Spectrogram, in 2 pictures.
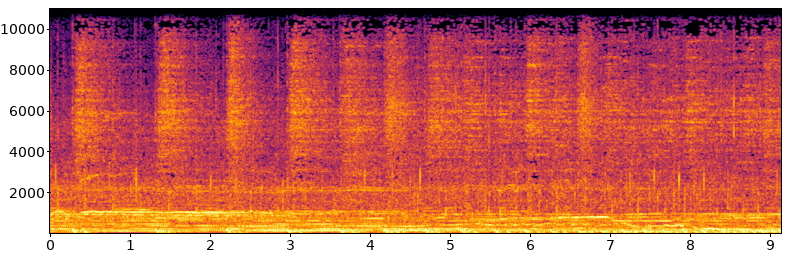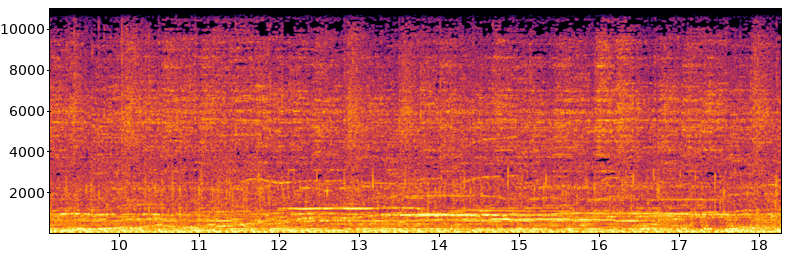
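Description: Rock band playing live and loud through a concert PA, an electric guitar playing long, bending lead notes over drums and bass.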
